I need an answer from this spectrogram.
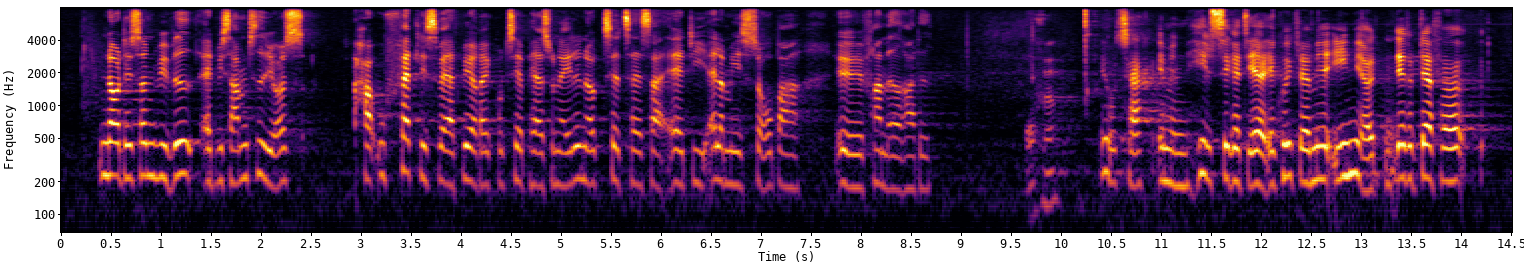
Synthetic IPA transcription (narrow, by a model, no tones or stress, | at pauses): nɒd̥e̝sɒ̽d̥n̩ʋiʋe̝ð̞̰ˠæd̥ʋisɑ̈mt͡sʰið̰ˠiɒ̽s | hɑ̈ʔufæd̥əli̥sʋæɐ̰d̥ʋe̝æʁɛkʰʁut͡sʰe̝̰ːɐpʰæɐso̝nɛːlənɒ̽ɡ̥̚t͡sʰe̝læt͡sʰɛ̰ːsɑ̈ɪʔæd̥iʔælɐme̝̰ːsd̥sɒːb̥ɑ̰̈ː | øfʁamæðˠʁɑd̥ð̩ˠ | jot͡sʰɑ̈ɡ̥jæmənɦe̝̰ːld̥se̝ɡ̥ɐd̥æjɑ̈ɪkʰue̝ɡ̥ʋæːɐme̝ːɐʔe̝ːniɒ̽neɾɒ̽b̥̚d̥æɐfɒ̽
